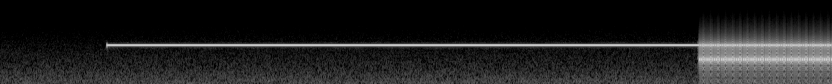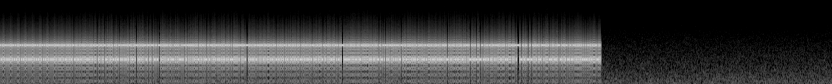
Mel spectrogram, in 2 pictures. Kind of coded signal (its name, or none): cassette data (Kansas City type)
